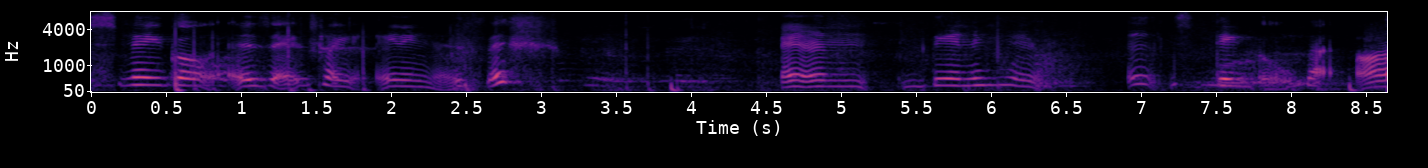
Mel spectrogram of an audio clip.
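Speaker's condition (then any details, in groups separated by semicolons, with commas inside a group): Cerebral palsy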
